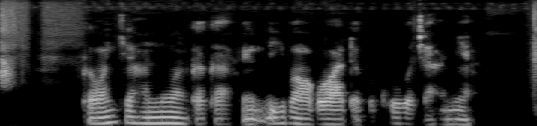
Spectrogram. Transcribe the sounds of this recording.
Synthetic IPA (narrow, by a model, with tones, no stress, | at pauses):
ka˨wɐ˦ŋkʲe˨ɦa˦nːʊ˦wɐ˨ŋka˨kaː˨ɸɪ˦nɗiː˦bɐ˨ŋɽʊ˦waː˦tɐ˨ka˨kʷoː˦wɐ˨t͡ʃe˨ha˦nɪ˦jaː˨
